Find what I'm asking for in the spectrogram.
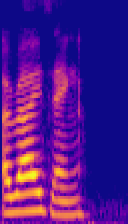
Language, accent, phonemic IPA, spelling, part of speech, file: English, US, /əˈɹaɪzɪŋ/, arising, verb / noun, En-us-arising.ogg
- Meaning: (verb) present participle and gerund of arise; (noun) The process by which something arises; origination; occurrence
